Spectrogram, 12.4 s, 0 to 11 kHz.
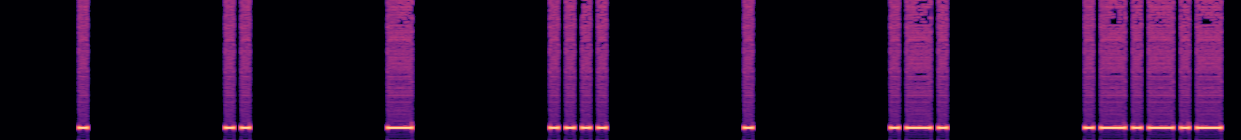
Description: Morse code, heard as a keyed tone, about 15 wpm, spaced as for 5 wpm, 1000 Hz. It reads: EITHER.
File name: qotdfiles / 5wpm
